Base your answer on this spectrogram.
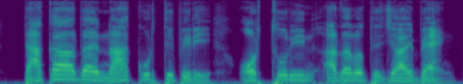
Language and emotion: Bengali, neutral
